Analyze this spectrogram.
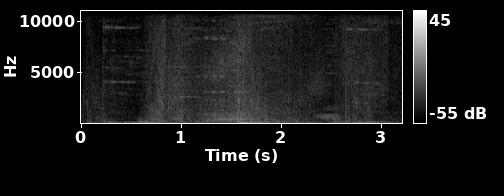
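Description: Electric magic crackles and zaps in a burst.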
